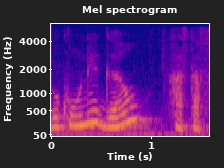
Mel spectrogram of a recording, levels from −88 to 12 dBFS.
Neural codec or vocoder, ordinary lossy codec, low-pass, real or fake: none; none; 5.4 kHz; real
